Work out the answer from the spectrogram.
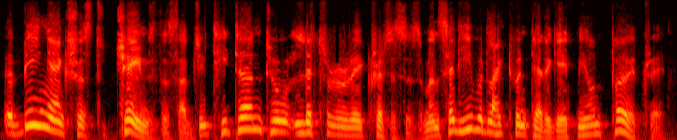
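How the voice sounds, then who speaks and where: An actor with a British accent playing a shrewd, politely persistent ancient Greek philosopher in a 1960s radio play, with measured, probing delivery. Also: male voice, on the high side, huge pitch swings. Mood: wry narrating. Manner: probing, courteous, measured questioning.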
